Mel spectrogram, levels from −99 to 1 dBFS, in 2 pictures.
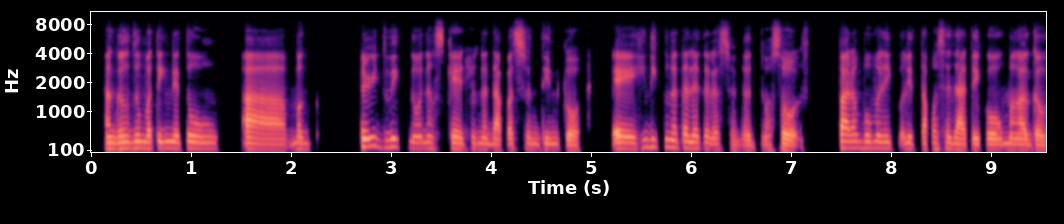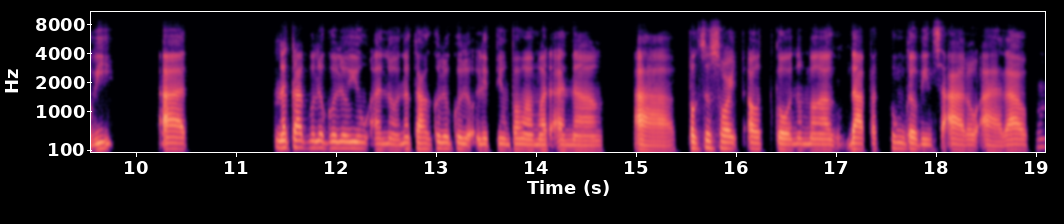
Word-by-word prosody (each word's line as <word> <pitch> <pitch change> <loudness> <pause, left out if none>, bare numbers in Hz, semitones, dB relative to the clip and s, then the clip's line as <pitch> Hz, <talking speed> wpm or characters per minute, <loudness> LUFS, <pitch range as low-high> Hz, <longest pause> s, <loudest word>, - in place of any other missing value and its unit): hanggang 140 +1 +3
dumating 150 0 +2
nitong, 145 -2 0 0.3
ah, 125 -3 +4
mag-third 180 +8 -1
week 185 0 0
'no, 140 - -1
ng 140 0 -4
schedule 135 -1 -1
na 130 -1 -3
dapat 120 0 0
sundin 125 0 -3
ko, 110 -2 +2 0.3
eh, 140 -1 +6
hindi 175 +5 -5
ko - - -2
na 170 - +2
talaga 150 -2 0
nasunod, 115 -3 -5
'no? 105 - -6
So, 120 -2 +4 0.4
parang 155 -1 +5
bumalik 150 -1 -2
ulit 140 - -2
ako 135 0 -2
sa 140 - -5
dati 125 -1 +2
kong 120 -1 +1
mga 125 -1 +1
gawi 115 - 0 0.5
at - - +6 0.9
nagkagulo-gulo 155 -2 +1
yung 145 -2 0
ano, 125 -2 -4
nagkagulo-gulo 135 0 -1
ulit 125 0 -3
yung 125 -2 -3
pamamaraan 115 -1 0
ng, 110 -1 -1 0.4
ah, 105 -2 +3 0.2
pagso-sort 145 0 +2
out 135 -2 0
ko 125 -1 +3
nung 125 0 -5
mga 120 -1 -1
dapat 130 -1 +2
kong 140 -2 -5
gawin 120 -3 0
sa - - -2
araw-araw. 115 -1 +1
130 Hz, 155 wpm, -25 LUFS, 120-145 Hz, 0.9 s, eh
